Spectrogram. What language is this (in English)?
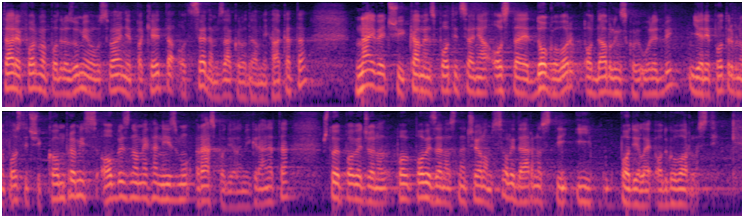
Croatian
